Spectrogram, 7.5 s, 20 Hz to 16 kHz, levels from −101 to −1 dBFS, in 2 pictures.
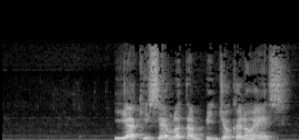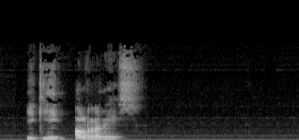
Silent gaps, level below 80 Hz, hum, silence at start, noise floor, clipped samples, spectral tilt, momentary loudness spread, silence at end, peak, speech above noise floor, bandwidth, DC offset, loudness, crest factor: none; -68 dBFS; none; 1.45 s; -67 dBFS; under 0.1%; -3.5 dB/octave; 13 LU; 2 s; -8 dBFS; 41 dB; 11.5 kHz; under 0.1%; -26 LUFS; 22 dB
